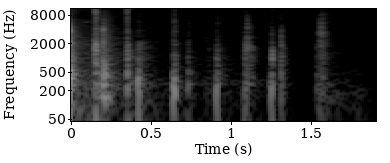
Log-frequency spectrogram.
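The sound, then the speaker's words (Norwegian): A short, quiet burst of applause from a few people, clapping in thanks for helpers, with sharp, uneven claps that thin out and fade within a couple of seconds. No one speaks. “Ja, de fortjener vel en klapp, gjør de ikke?”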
